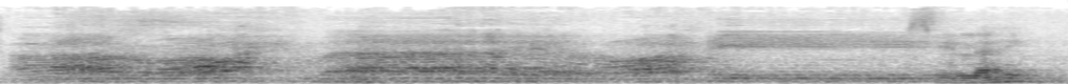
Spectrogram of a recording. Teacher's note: الراء يخرج منها من طرف اللسان وظهر اللسان، ولا نحرك الشفتين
